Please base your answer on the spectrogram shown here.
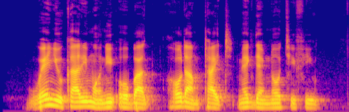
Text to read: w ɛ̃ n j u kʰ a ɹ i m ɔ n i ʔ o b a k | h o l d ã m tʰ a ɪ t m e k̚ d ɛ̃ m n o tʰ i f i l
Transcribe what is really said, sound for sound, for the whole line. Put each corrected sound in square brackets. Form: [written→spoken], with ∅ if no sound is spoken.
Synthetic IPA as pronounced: w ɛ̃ n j u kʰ a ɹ i m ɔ n i ʔ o b a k | h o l d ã m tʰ a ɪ t m e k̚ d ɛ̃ m n o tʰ i f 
